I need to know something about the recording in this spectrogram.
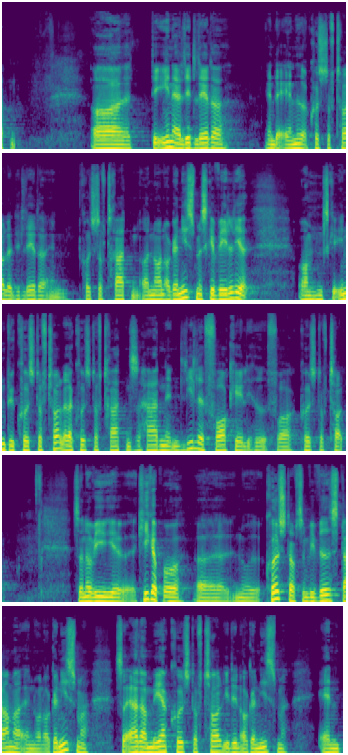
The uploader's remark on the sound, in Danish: RumSnak LIVE. Vi har hele tre gæster med i auditorie O-100 på Syddansk Universet, foran et levende publikum.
